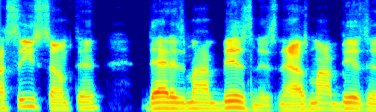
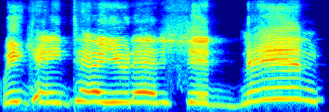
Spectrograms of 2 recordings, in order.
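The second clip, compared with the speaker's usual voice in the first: much higher, slowed-down yell; high mock yell; 13 semitones higher, much slower than usual. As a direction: blow up at him, hammed up. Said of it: "Tommy's like".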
